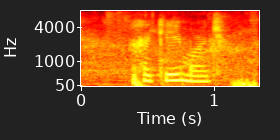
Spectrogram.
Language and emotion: Russian, neutral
